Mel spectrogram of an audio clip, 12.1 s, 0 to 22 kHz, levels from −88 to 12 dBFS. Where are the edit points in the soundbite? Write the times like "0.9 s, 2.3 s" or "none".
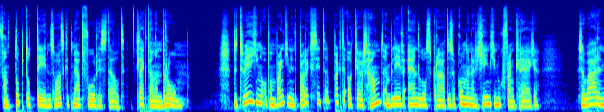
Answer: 2.5 s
